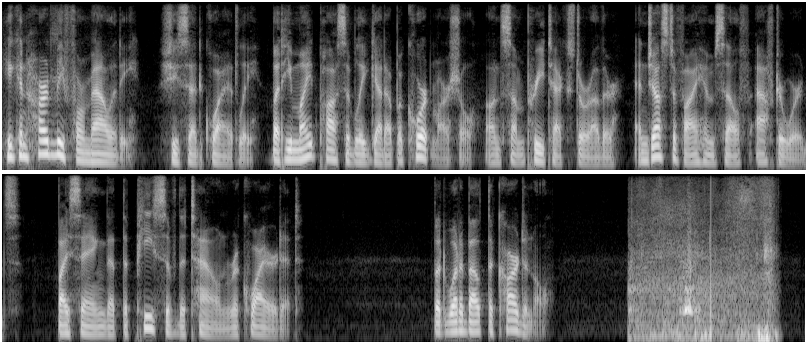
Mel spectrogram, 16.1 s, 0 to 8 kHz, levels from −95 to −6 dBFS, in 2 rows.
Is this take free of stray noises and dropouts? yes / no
no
